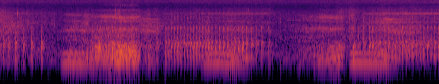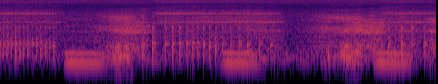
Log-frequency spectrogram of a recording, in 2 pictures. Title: Snores and farts everywhere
